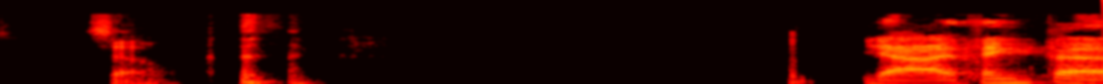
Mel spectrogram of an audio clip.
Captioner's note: chuckles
